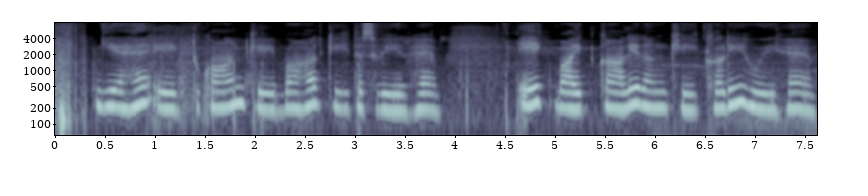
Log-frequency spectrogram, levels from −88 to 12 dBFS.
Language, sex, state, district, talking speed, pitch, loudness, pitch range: Hindi, male, Punjab, Fazilka, 125 wpm, 205 Hz, -17 LUFS, 190-220 Hz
